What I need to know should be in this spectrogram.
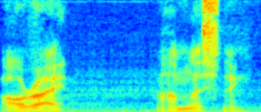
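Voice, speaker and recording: An actor playing a terse, guarded, businesslike lone mercenary in a video game. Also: male voice, lowish voice, steady tone, unhurried, natural voice. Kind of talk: video game character dialogue. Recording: roomy echo, faint noise.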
